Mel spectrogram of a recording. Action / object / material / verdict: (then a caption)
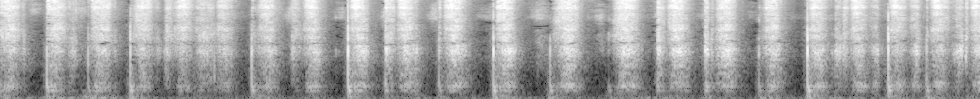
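scrape / colored pencil on a sheet of drawing paper / paper / none. A colored pencil held in a metal extender shades a flat sheet of drawing paper with quick back-and-forth rubbing strokes. The result is a dry, bright, scratchy rasp, repeating in rapid, uneven bursts with little low end.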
